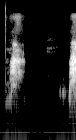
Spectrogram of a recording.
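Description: A dog barks twice, loud, with a short silent gap between the two sharp barks. No one speaks.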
